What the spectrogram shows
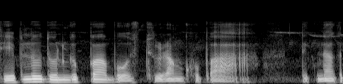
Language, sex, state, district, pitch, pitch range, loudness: Garo, male, Meghalaya, South Garo Hills, 90 Hz, 85-110 Hz, -15 LUFS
